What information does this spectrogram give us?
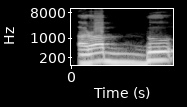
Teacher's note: آگے با مشدد ہے، اس کو ہم جماؤ کے ساتھ ادا کریں گے۔ با پیش بو، رب، کاف زبر کا، رب کا، فا زبر فا، تا رو زبر تار، فاتار، را پور پڑھیں گے اور تا کو ہم باریک پڑھیں گے، فاتار۔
